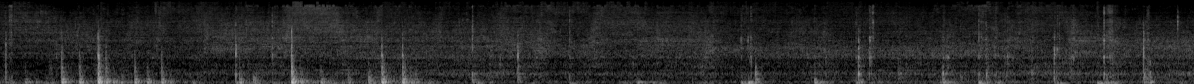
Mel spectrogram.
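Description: Onion and vegetables cooking in a pot for lentil soup, giving a soft, quiet sizzle punctuated by frequent light taps and scrapes of a spoon against the pot.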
